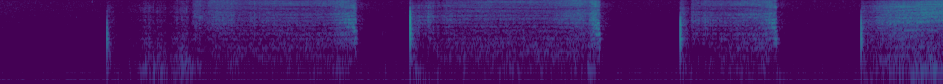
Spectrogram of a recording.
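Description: A tan chalk stick is drawn across a large flat black chalkboard by hand, sketching a flower outline. Four strokes are heard, each opening with a sharp tap as the chalk meets the board, followed by a steady, bright scratching rasp that swells at the end before a short pause.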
